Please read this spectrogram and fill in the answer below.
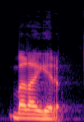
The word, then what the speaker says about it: Balagueró: come si pronuncia? – Balaghero, eh, che ricorderete come regista di Rec eh, e altri film horror, regista sì.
